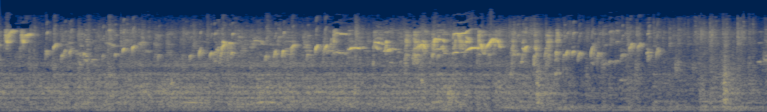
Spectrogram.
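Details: Eurasian siskin song: a fast, dense stream of high twittering, chattering and wheezy notes through most of the stretch that fades near the end, with soft clicking underneath.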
